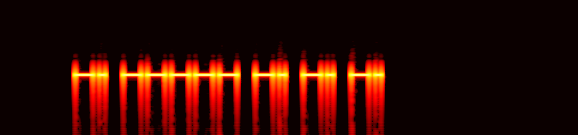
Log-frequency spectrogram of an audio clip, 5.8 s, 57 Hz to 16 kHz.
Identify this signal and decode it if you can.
Morse code, heard as a keyed tone, about 21 wpm, 700 Hz. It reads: N0NNN
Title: USA Call Signs - 5 Characters - Repeated 3x - 20wpm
